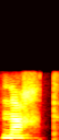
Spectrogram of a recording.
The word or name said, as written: axşam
